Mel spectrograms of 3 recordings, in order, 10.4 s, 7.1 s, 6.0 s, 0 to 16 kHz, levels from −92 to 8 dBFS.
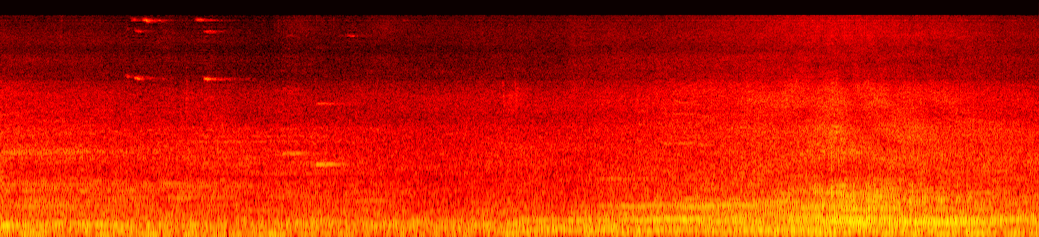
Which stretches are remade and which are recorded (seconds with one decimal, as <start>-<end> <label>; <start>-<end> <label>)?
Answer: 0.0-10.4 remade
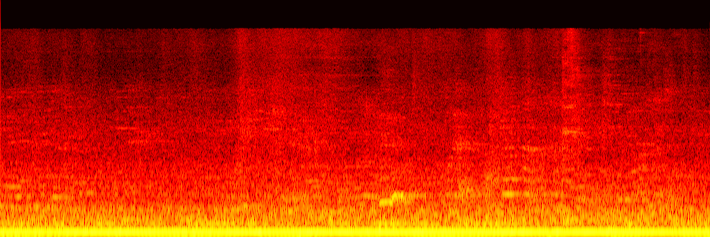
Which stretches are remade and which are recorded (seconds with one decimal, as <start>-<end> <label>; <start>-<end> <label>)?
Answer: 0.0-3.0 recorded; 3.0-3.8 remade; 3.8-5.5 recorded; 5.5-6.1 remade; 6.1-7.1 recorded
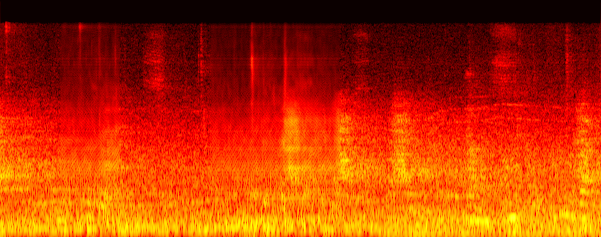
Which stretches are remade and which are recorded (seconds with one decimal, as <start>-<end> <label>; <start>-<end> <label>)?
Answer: 0.0-0.6 recorded; 0.6-1.2 remade; 1.2-2.1 recorded; 2.1-3.4 remade; 3.4-6.0 recorded

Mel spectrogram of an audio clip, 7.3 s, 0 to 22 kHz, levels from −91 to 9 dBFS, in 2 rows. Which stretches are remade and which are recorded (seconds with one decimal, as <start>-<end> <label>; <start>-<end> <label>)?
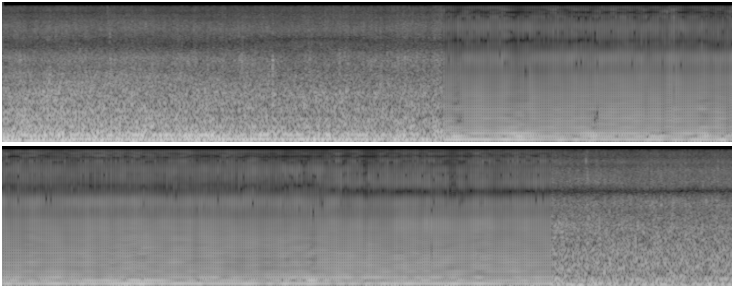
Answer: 0.0-2.2 recorded; 2.2-6.4 remade; 6.4-7.3 recorded

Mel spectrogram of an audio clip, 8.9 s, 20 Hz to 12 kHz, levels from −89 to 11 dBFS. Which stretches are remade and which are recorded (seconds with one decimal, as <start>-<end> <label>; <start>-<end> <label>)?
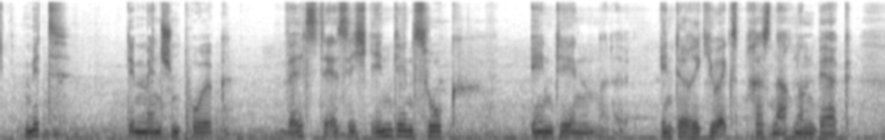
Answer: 0.0-3.0 recorded; 3.0-4.3 remade; 4.3-5.4 recorded; 5.4-8.0 remade; 8.0-8.9 recorded

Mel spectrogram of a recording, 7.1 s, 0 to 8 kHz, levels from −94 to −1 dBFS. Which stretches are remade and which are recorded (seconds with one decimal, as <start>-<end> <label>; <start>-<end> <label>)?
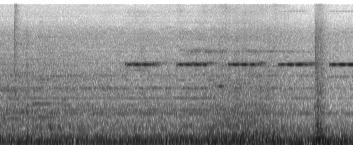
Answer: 0.0-1.6 recorded; 1.6-5.2 remade; 5.2-7.1 recorded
